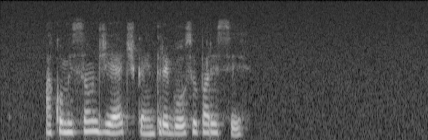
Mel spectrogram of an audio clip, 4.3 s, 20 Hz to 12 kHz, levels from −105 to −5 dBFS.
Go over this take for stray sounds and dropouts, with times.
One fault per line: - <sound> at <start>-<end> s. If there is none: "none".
none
